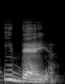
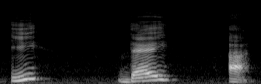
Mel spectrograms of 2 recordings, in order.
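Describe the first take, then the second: First: Said in the usual way. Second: "i, dei, a" with a pause after each syllable; separated into syllables. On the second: Shown as a demonstration. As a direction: split ideia slowly into "i, dei, a". ("i, dei, a", sílaba por sílaba, com pausas) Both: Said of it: "Vamos separar em sílabas".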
